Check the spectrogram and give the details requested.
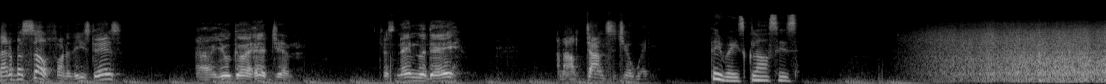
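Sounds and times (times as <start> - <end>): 
speech: 0.0 - 1.4, 2.0 - 3.0, 3.8 - 4.7, 5.6 - 8.1
ships ploughing through a rough sea: 9.0 - 11.0.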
